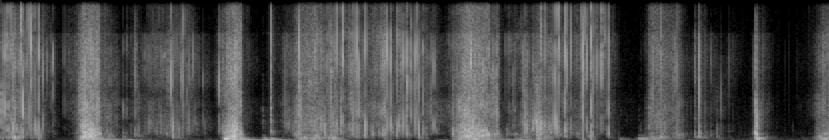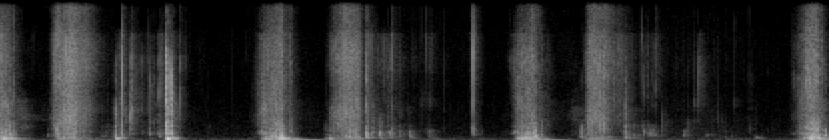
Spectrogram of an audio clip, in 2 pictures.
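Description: Pink slime is squeezed and folded in the hands, then pressed flat with both palms and long nails. It gives dense crackling, crunching and crinkling bursts that start near-continuous, then separate into short bright pops with silent gaps toward the end.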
